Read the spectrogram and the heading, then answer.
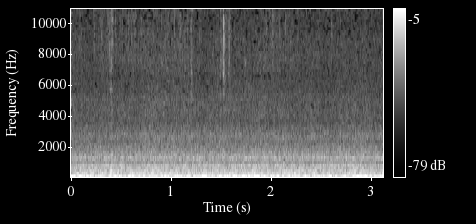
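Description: A steady, low rumbling drone of road and engine noise from inside a truck driving on the way to Toronto on a nice day, constant and fairly loud throughout with no voices or distinct events.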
